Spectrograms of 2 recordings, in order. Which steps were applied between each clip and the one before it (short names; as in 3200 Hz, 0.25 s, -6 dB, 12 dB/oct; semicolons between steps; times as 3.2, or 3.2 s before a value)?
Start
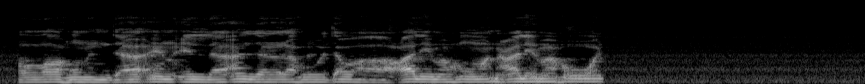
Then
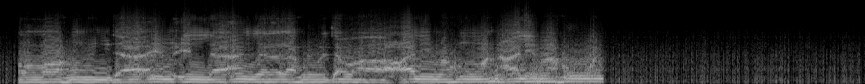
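sample leveller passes 5; gain -8 dB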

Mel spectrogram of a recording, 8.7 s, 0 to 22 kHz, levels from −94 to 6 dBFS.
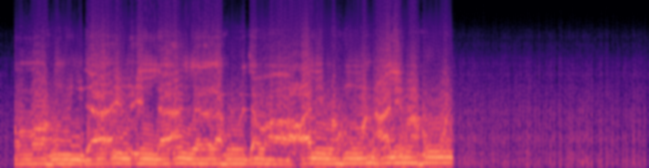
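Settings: AGC gain up to 3.5 dB; gain +3.5 dB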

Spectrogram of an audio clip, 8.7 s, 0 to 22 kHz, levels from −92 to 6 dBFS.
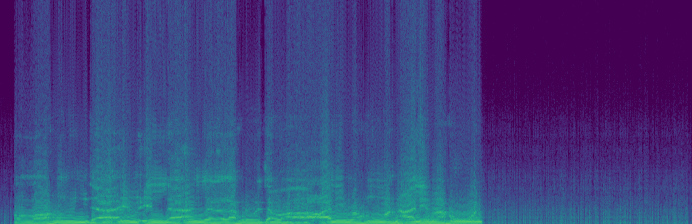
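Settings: high shelf 9500 Hz +5 dB; gain -7 dB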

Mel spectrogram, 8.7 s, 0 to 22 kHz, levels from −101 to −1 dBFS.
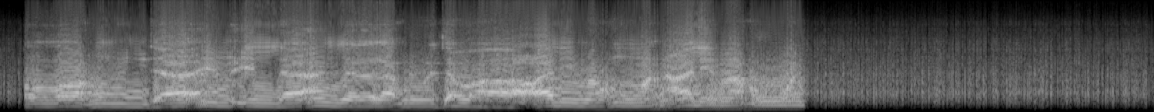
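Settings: HPF 520 Hz 24 dB/oct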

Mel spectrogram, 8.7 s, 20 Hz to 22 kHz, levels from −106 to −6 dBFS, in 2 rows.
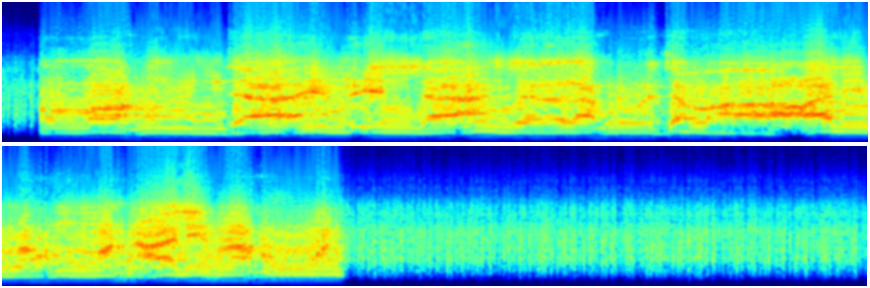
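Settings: graphic EQ 125/250/1000/2000/4000 Hz -4/+5/+5/+11/+9 dB; gain -3.5 dB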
